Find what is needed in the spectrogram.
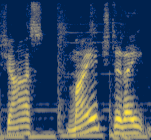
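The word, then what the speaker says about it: Josipa Majić: Joining me today is JOSIPA MAJIC. Did I pronounce that correctly? You did.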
